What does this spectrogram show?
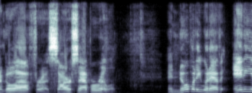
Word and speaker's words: sarsaparilla: yes they call it sarsaparilla which is actually written s-a-r-s-a-p-a-r-i-l-l-a so if you actually pronounced it as it is written it would be sarsaparilla not sarsaparilla that is a weird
